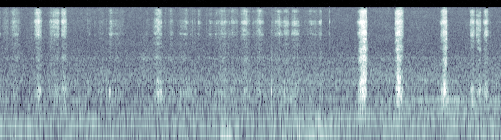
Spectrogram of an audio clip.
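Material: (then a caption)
Paper. A black wooden graphite pencil held in the fingers draws short lines on the thick white drawing paper of an open sketchbook lying flat on a table, sketching a portrait. Soft, continuous scratching of graphite on paper is broken by eight brighter, sharper stroke bursts, the loudest coming near the end.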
